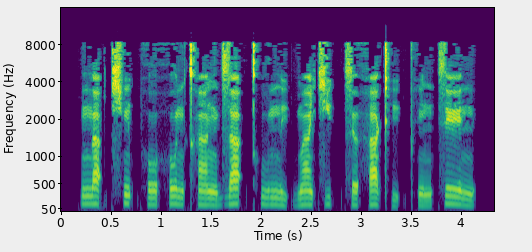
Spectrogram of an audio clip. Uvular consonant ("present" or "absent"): absent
